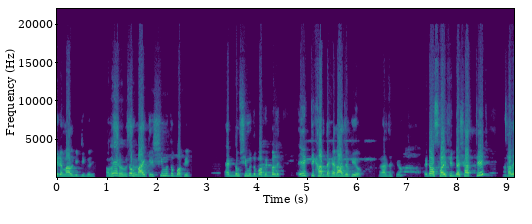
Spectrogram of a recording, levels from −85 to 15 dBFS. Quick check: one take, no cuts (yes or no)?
yes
